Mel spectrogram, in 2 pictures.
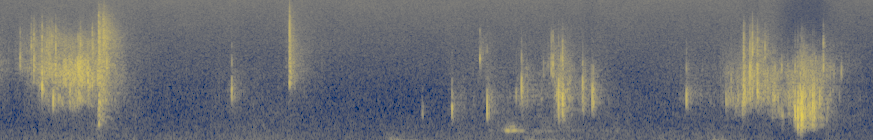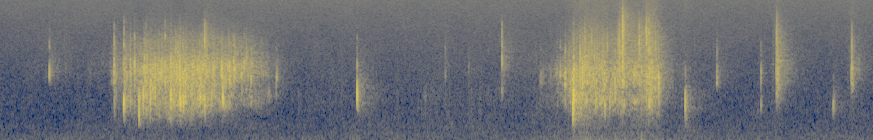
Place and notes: Mont-Saint-Guibert, Belgique - Earthworms eating
On the all-animals-eating collection, this strange recording is about earthworms. These are earthworms eating. There's normally no noise or quite nothing with earthworm, but I was completely atracted to disclose their secret life. So, to succeed, I made a strategy. I buried two adjoined contact microphones in a very packed mold. Around the microphones, I disposed a layer of coffee ground, as I know earthworm love wet and cold coffee ground. It was a trap and a gift to them, in aim to attract them near the microphones. I deposited three nervous earthworm on the summit of a jam jar. I let them dig in the mold. They immediatly plunged near the coffee and eat it. It makes this extremely strange sound.
On this recording, I made no alteration, but in fact I really can't explain why it makes these kind of noises. Perhaps ground small collapses and crushing is a kind of important thing in a earthworm existence.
